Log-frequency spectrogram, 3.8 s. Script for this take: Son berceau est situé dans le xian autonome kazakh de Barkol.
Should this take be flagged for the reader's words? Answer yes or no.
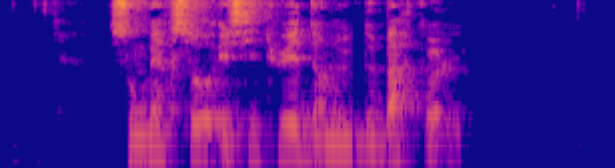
yes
